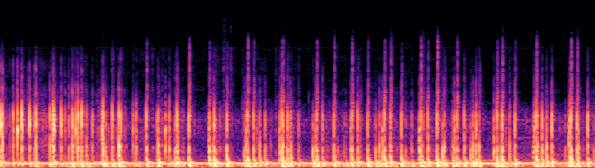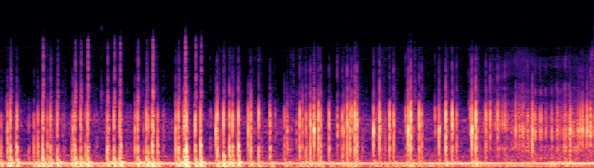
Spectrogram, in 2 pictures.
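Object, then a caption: Faux leather journal cover. Long acrylic nail tips of both hands tap fast on a closed pink embossed faux leather journal cover with gold "trust in the Lord" text, lying on a desk. A dense, steady stream of short, dry clicking taps plays over a constant low hum, with the sound weighted toward the low end.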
